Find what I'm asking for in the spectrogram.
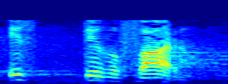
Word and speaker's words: استغفار: ہاں, اس میں یہ ہے کہ یہ جو صحیح تلفظ ہے نا, یہ استغفار, استقبال, استغفار, اس کے وزن پر استقبال کے وزن پر,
